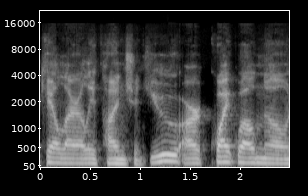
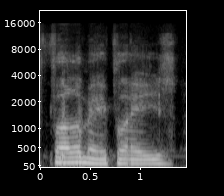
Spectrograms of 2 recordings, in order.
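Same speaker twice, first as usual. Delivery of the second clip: lopsided funny NPC voice; side of mouth. Acted. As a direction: talk out of one side of the mouth. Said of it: "talking out of the side of my mouth with a funny voice".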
